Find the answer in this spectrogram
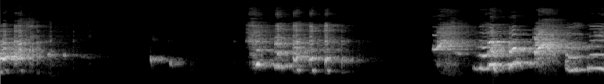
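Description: Two girls laughing hard in three bursts, with short pauses between.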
